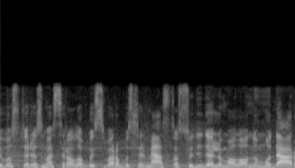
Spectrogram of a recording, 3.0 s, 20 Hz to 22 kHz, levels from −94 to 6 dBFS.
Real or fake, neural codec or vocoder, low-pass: real; none; 10.8 kHz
